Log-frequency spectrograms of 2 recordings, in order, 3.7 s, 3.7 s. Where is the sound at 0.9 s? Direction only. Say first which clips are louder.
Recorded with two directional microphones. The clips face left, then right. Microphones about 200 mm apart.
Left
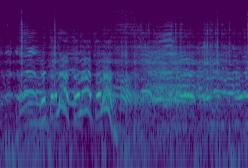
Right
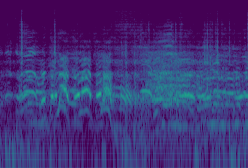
Left 2 dB; 40° left (ahead or behind).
